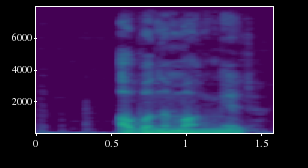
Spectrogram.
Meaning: indefinite plural of abonnement
- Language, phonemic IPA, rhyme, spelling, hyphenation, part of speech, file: Norwegian Bokmål, /abʊnəˈmaŋər/, -ər, abonnementer, ab‧on‧ne‧ment‧er, noun, NB - Pronunciation of Norwegian Bokmål «abonnementer».ogg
